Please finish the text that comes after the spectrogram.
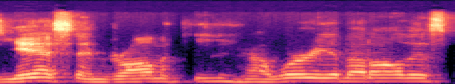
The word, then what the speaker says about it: Andromache: So you pronounce his wife's name Andromache. That's how you pronounce her name.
